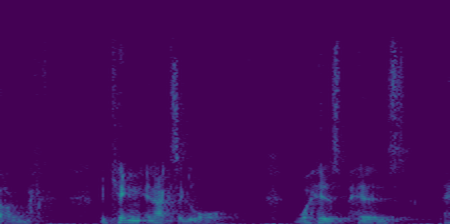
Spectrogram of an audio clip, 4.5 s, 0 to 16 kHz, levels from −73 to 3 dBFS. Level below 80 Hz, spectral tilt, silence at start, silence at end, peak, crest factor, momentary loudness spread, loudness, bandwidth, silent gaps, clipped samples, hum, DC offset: -72 dBFS; -4 dB/octave; 0 s; 0 s; -18 dBFS; 26 dB; 22 LU; -42 LUFS; 14 kHz; none; under 0.1%; none; under 0.1%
